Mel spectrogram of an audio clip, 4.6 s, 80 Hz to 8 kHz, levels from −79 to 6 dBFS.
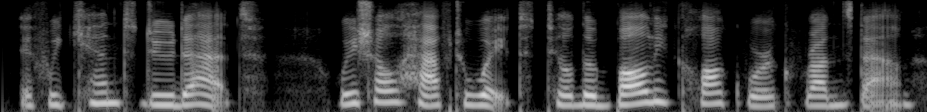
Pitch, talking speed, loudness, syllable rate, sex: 225 Hz, 205 wpm, -19 LUFS, 4.5 syllables/s, female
